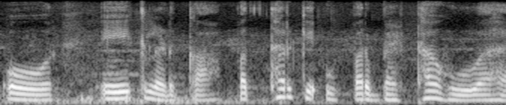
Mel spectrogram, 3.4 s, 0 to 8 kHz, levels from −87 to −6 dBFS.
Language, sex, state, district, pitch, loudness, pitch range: Hindi, female, Punjab, Fazilka, 170 Hz, -17 LUFS, 150-190 Hz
